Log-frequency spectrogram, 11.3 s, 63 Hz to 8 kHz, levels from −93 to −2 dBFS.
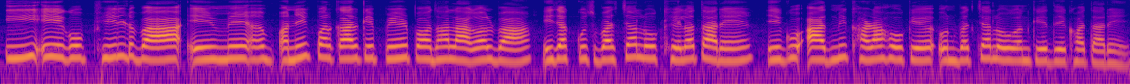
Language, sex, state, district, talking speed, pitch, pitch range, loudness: Bhojpuri, female, Uttar Pradesh, Gorakhpur, 140 wpm, 265 Hz, 250-280 Hz, -29 LUFS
